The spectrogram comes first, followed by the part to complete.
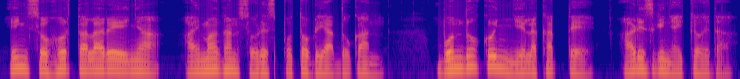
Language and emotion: Santali, sad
